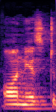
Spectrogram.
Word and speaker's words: honest: Similarly, we say an honest man. An honest man. Because H in honest is silent.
